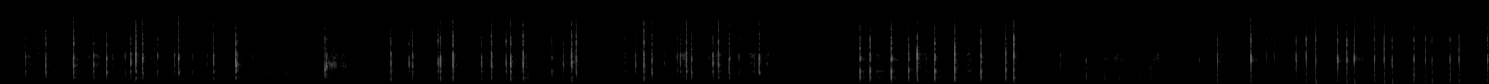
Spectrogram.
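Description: Long nails scratch and tap the faces and edges of a small, hollow, pink printed cardboard cosmetic box held in the hands. The result is a quiet stream of dry, crisp clicks and papery scratches, centered in the upper midrange with bright edges and no low end. Each tap stops almost instantly, with no ring, in brief clustered bursts separated by short pauses.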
